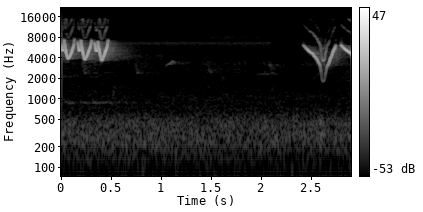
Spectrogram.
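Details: Tokara leaf warbler, a singing male, Nakanoshima, Tokara Islands, Japan, June 2017: a brief, quick string of high undulating notes, a silent gap, then loud downward-swooping whistled notes; soft constant low background noise.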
